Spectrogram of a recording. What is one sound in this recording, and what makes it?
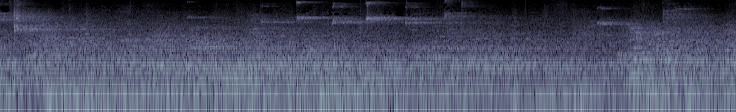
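A small crowd murmurs in a large echoing gym.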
